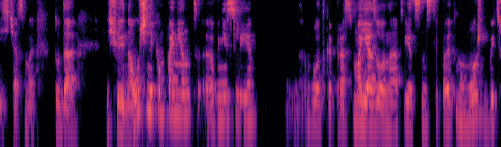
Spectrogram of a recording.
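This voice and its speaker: A woman's voice: low voice, darkish tone. A woman hosting a professional interview, speaking articulately in long, structured sentences. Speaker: interviewer, deputy editor of a journal.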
